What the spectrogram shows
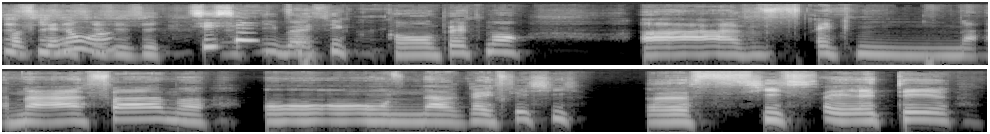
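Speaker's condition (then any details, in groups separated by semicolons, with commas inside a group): Stuttering; onset at about age 4 after grandmother's throat cancer, fluent before, once misdiagnosed as Gilles de la Tourette; no attempts to control stuttering; part-word and word repetitions, frequent euh fillers; repeated words, prolonged sounds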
